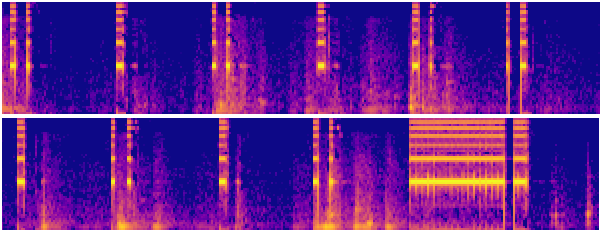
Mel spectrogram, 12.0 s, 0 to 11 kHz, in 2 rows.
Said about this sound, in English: You have 10 seconds to type your questions and the moderator will consolidate your question. The timer starts now.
